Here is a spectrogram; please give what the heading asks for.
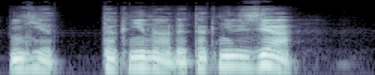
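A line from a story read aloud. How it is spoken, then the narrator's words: Fast, fervent, frightened whisper. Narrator (Russian): Юлия точно в испуге горячо и быстро шептала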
